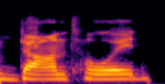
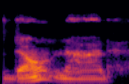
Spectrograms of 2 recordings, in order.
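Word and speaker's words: Dontnod: you don toid i always thought it was don't nod well it is though not he just doesn't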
